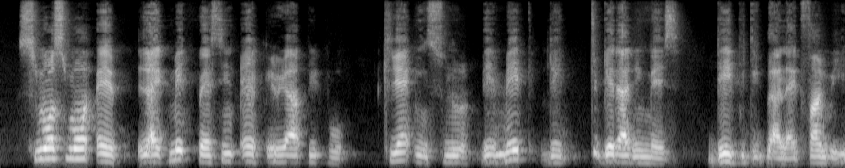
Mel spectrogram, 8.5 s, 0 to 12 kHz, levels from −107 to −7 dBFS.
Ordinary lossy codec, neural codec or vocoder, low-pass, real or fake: none; codec, 24 kHz, 1 kbps, SNAC; none; fake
